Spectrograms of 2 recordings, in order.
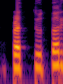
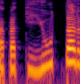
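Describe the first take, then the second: First: प्रत्युत्तर with a short "tyu"; प्रत्युत्तर, middle syllable kept short; correct short u. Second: प्रत्युत्तर pulled apart as "prati-yuttar"; प्रत्युत्तर with a stretched, separate "yu"; wrong split form. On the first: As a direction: say प्रत्युत्तर as "pratyuttar". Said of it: "प्रत्युत्तर कहते हैं बेटा". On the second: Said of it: "प्रत्युत्तर नहीं कहते". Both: Shown as a demonstration.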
